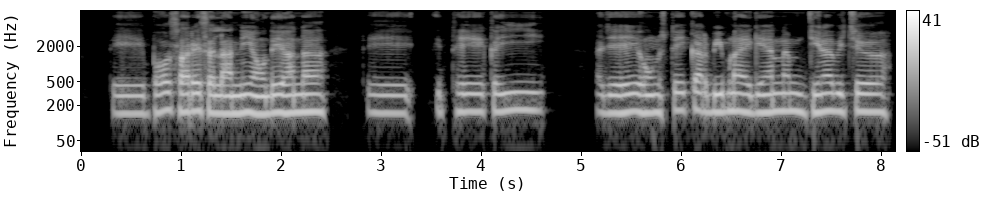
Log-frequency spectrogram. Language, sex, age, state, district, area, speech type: Punjabi, male, 18-30, Punjab, Rupnagar, rural, spontaneous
